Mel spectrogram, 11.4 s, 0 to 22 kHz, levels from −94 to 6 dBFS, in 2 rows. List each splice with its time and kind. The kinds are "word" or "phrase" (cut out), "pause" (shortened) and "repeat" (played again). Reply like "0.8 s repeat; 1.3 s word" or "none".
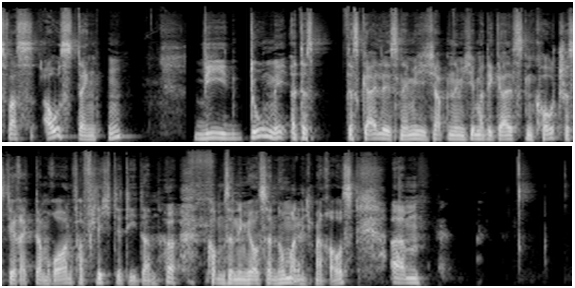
1.8 s pause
